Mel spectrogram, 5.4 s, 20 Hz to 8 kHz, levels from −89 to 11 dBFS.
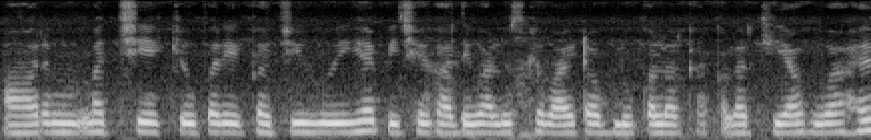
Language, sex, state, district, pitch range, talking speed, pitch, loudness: Hindi, female, Uttar Pradesh, Etah, 185-195 Hz, 255 wpm, 190 Hz, -11 LUFS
